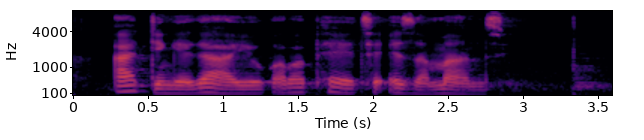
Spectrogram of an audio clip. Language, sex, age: Zulu, male, 23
